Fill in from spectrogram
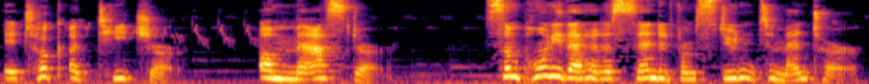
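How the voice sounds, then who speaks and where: A confident young unicorn mare, played by a woman, speaks in a slightly high voice. She is earnest and consoling, like a mentor to a student. Quiet music plays underneath this fan audio drama. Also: a little slow.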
